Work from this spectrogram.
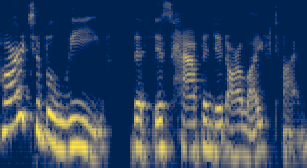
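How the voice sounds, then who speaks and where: A woman with an American accent sounds somewhat breathy, her intonation lively. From New Jersey. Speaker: public relations professional. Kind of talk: podcast interview. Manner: fast; animated.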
